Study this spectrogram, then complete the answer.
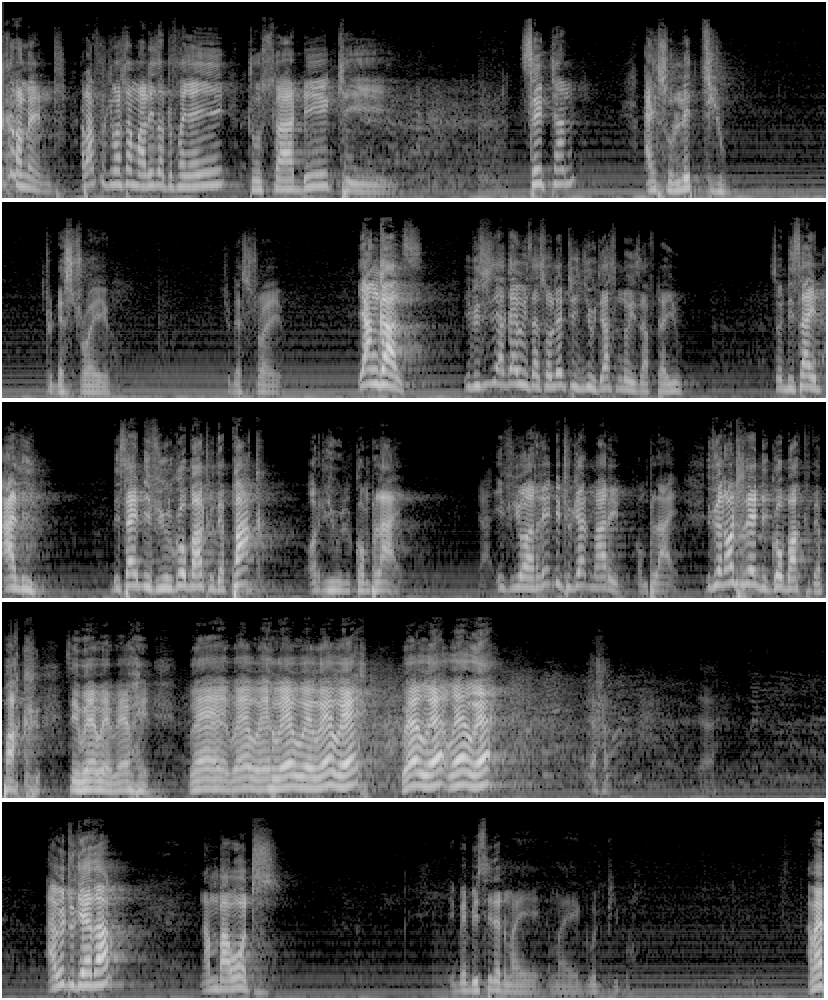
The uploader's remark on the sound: preached during our Sunday service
